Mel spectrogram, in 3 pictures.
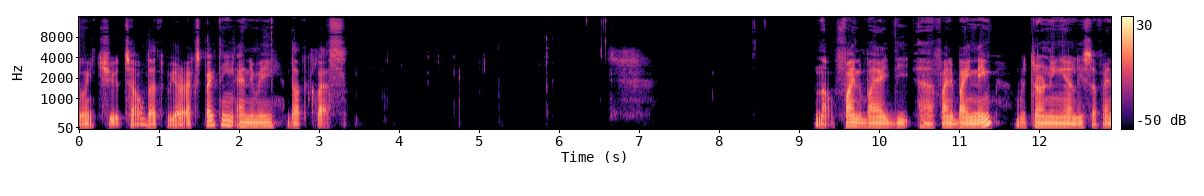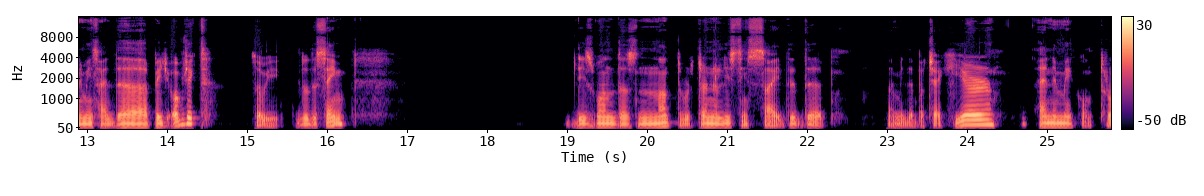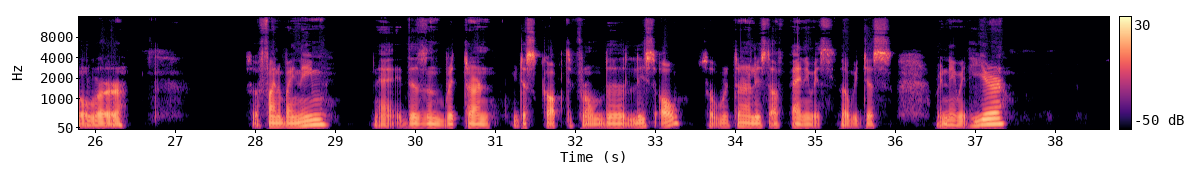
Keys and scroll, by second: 1.6 Return, 3.8 alt+shift+Right, 32.0 ctrl+Tab, 36.7 super+x.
